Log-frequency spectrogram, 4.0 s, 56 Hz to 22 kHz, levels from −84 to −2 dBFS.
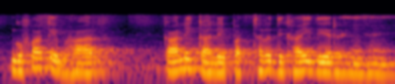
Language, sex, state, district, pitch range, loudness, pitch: Hindi, male, Uttar Pradesh, Lalitpur, 130-145 Hz, -17 LUFS, 135 Hz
